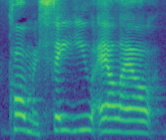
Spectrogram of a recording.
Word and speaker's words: Cullman: Coleman, Cullman. I know my accent makes it sound like I'm saying coal.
